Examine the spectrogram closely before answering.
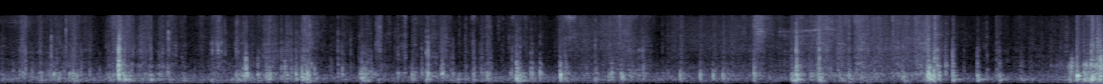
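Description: Irregular taps, knocks and rustles of a cardboard doll box being handled close to the microphone, with louder bumps about a second in and near the end.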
